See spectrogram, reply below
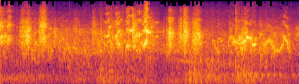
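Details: Several budgies eating food, giving a dense stream of high, warbling chirps and short squawky notes that overlap almost continuously, with faint rustling underneath.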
